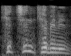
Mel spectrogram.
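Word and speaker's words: kitchen cabinet: 화제가 됐습니다 자 먼저 친 캐비닛 발음을 잘 하셔야 됩니다 치킨이 아니고요 부엌 내각이다 이런 얘기입니다 그리고 화이트하우스 버블 백악관의 거품 이런 얘기인데 자 먼저 키친 캐비닛 얘기부터 좀 하겠습니다 자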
